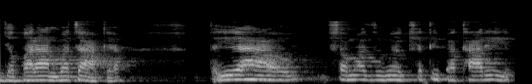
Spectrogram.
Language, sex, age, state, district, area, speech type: Maithili, female, 45-60, Bihar, Samastipur, rural, spontaneous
